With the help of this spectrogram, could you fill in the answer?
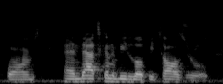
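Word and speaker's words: L'Hôpital: gonna be l'hopital's rule so please don't call this l'hospital because that's probably one of my biggest pet peeves it's it's a little bit also lets you know pronounce this mathematicians name correctly so let's start by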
